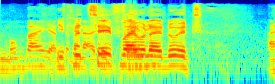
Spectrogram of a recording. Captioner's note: laughs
